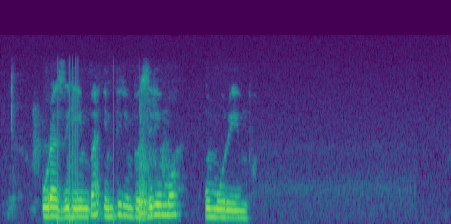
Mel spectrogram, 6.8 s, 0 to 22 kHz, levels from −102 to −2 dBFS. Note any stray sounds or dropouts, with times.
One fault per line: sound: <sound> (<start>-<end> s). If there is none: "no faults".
no faults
